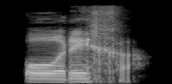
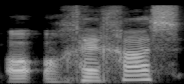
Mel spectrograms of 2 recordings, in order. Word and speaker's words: oreja: y la J es decirles que pronuncien oreja m oreja y también ojera o sea orejas y ojeras Y si te fijas van a pronunciar las dos palabras si lo pronuncian mal van a sonar igual van a decir ojej y ojej van porque simplemente se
